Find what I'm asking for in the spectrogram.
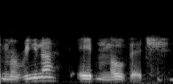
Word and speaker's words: Marina Abramovic: It's Marina Abramovic.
